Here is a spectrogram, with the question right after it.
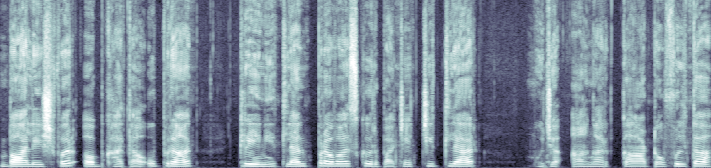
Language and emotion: Goan Konkani, fearful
